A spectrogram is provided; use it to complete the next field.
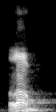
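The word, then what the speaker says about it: لام: Lam, lam, lam, lam. Jadi diucapkan dari lidah yang bagian atas yang mau menyentuh gigi seri bagian depan. La, lam.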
